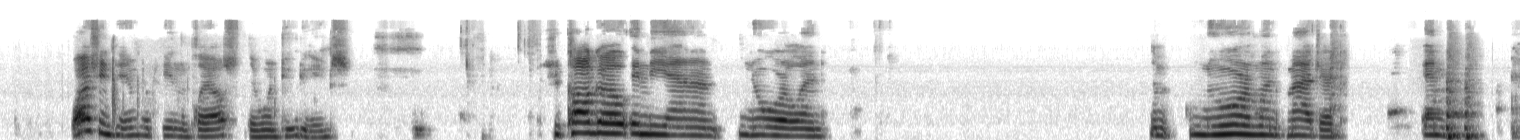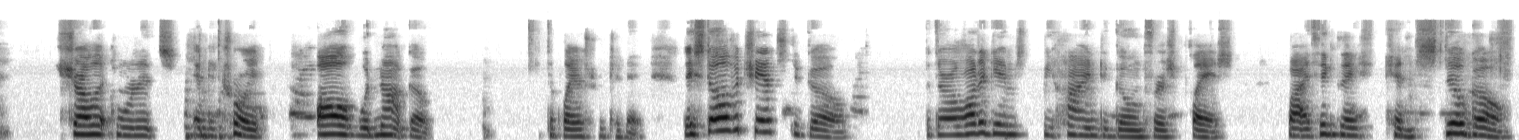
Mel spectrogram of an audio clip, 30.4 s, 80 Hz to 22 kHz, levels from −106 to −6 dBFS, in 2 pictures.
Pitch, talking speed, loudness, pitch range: 225 Hz, 115 wpm, -24 LUFS, 205-260 Hz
